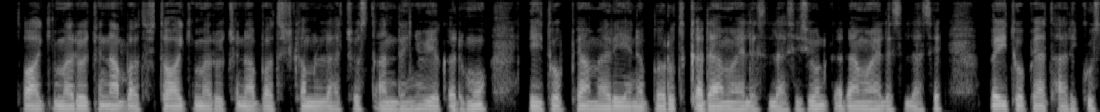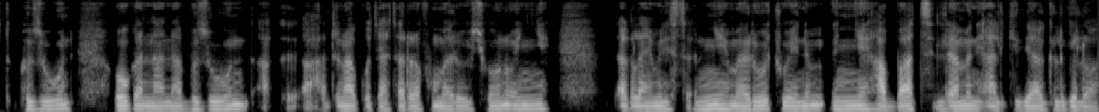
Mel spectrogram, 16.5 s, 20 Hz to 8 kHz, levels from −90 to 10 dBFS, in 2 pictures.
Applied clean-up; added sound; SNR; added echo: none; none; none; none.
